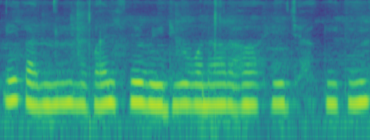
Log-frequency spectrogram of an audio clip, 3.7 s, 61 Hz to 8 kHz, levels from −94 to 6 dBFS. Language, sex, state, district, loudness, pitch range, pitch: Hindi, female, Haryana, Charkhi Dadri, -14 LUFS, 210-225 Hz, 215 Hz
